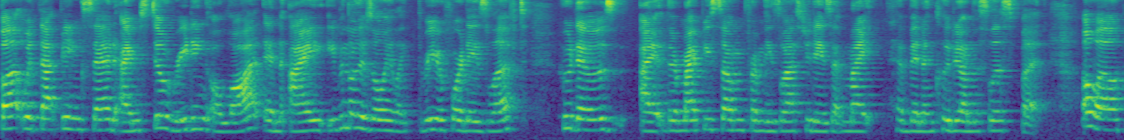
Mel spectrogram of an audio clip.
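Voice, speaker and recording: Against noticeable background noise, a woman speaks in an upbeat tone at a moderate pace with a fairly high pitch. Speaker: book reviewer. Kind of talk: casual talk to camera. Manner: chatty, upbeat.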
